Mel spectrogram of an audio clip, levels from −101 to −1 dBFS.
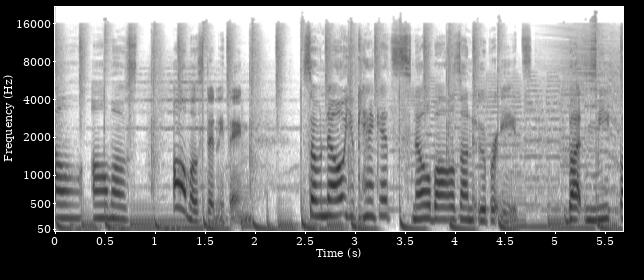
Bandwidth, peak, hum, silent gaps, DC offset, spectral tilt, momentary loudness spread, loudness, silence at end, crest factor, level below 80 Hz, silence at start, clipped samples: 17.5 kHz; -10 dBFS; none; none; under 0.1%; -5 dB/octave; 11 LU; -28 LUFS; 0 s; 18 dB; -40 dBFS; 0 s; under 0.1%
